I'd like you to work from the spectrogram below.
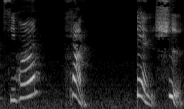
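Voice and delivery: Xì hoan khan điện sư said with the Mandarin tones; Chinese word modeled. Shown as a demonstration. Teacher models a Chinese phrase for students, careful tones. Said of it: "teacher models diànshì".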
